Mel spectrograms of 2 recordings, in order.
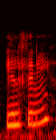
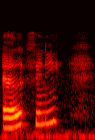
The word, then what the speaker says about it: finit: He finishes, il finit. She finishes, elle finit. And one finishes, on finit. Also notice that the T is not pronounced.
